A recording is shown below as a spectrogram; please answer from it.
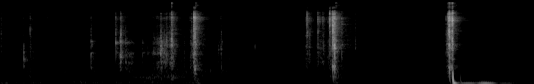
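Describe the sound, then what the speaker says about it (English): An AMT pistol with an empty chamber and no magazine is handled and dry-fired: a few light mechanical clicks and rattles, then one sharp, louder metallic snap near the end, close and otherwise quiet. "And you can pull the trigger without the magazine."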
